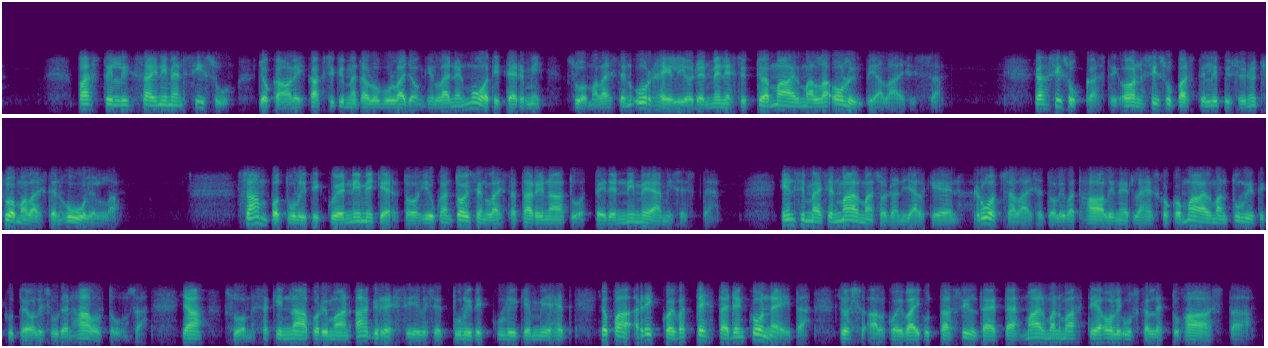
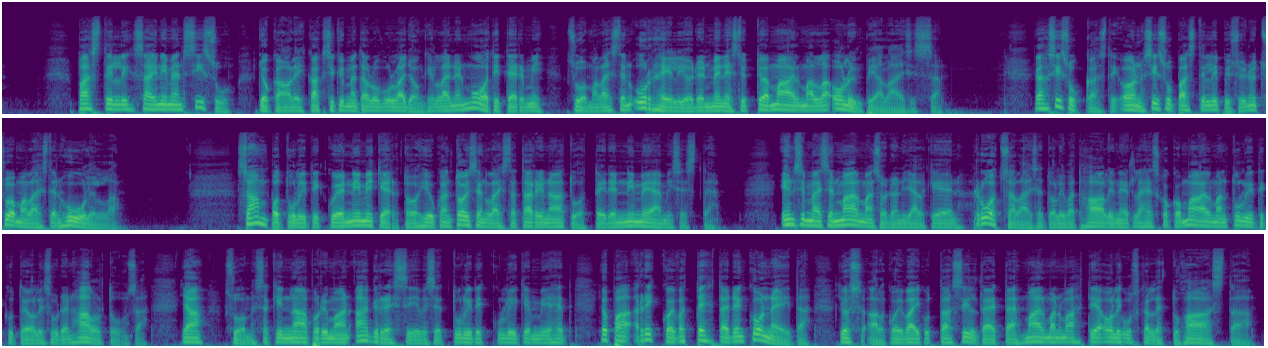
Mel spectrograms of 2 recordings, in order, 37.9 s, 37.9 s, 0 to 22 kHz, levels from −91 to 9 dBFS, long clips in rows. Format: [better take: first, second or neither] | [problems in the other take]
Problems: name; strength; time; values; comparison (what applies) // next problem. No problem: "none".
second | phone-call audio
